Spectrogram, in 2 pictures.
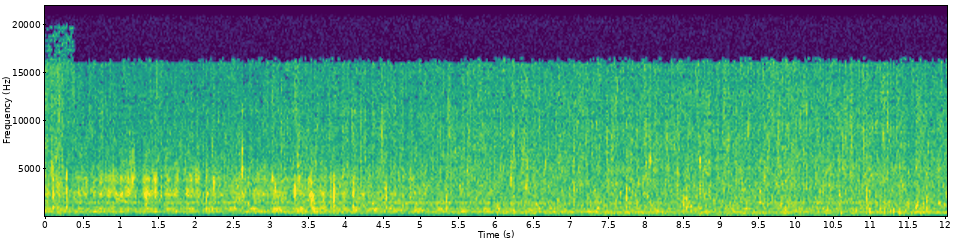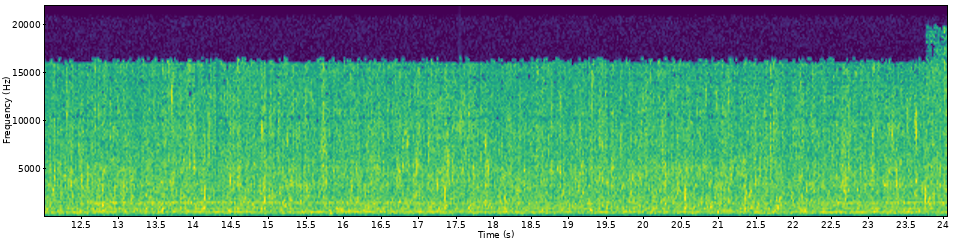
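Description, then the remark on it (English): A startled flock of eider geese clumsily runs off across a river, pattering and splashing on the water in a busy, continuous rush, set against steady flowing water and a faint, even mechanical hum. “A flock of eider geese are startled . They run off, clumsily on the water.”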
